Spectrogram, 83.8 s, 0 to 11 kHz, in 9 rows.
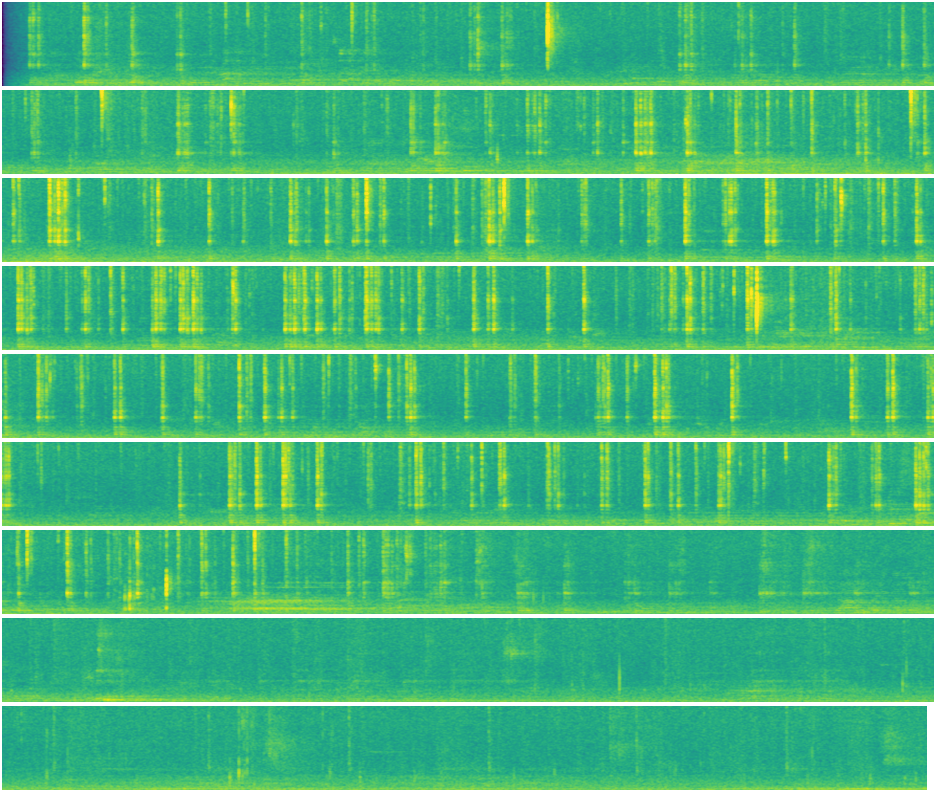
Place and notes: {"title": "Ritterstraße, Berlin, Germany - Lockdown Aquahof, empty except for dripping pipes", "date": "2020-11-01 16:23:00", "description": "Quiet in the small old-style Hinterhof Aquahof. Everything is closed. It has recently rained and the drain pipes are still dripping. Sound sometimes filters in from outside. I am the only one there. My footsteps are barely audible.", "latitude": "52.50", "longitude": "13.41", "altitude": "36", "timezone": "Europe/Berlin"}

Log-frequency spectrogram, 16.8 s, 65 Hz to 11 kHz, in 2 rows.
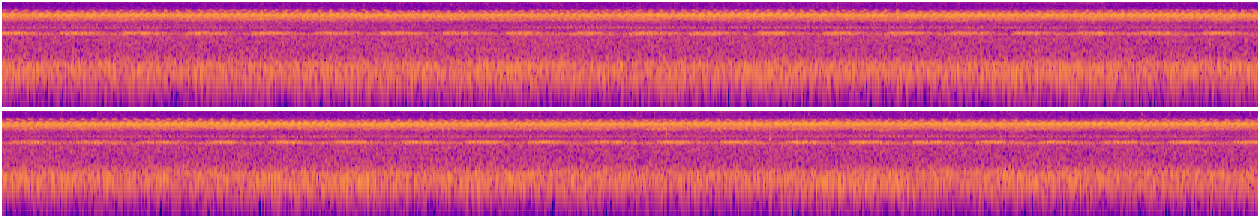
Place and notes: {"title": "The Funny Farm, Meaford, ON, Canada - Late night summer insects", "date": "2016-07-27 23:30:00", "description": "Crickets and grasshoppers in the wheat fields. Telinga stereo parabolic mic with Tascam DR-680mkII recorder.", "latitude": "44.54", "longitude": "-80.65", "altitude": "303", "timezone": "America/Toronto"}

